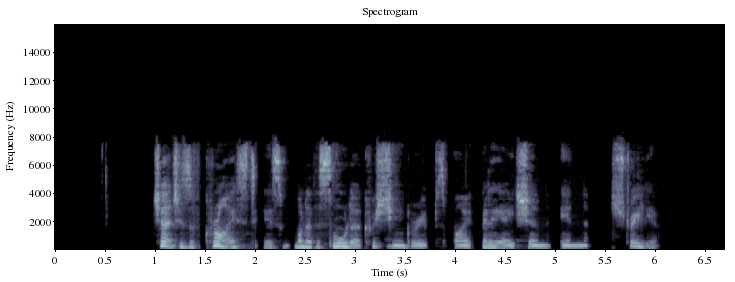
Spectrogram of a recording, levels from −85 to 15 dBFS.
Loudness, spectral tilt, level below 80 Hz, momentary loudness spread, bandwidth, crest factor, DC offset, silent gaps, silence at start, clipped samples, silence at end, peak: -19 LUFS; -2.5 dB/octave; -62 dBFS; 9 LU; 8.2 kHz; 20 dB; under 0.1%; 3.75-3.79 s, 3.94-3.98 s, 4.97-5.05 s, 5.37-5.55 s; 1 s; under 0.1%; 0.7 s; -2 dBFS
